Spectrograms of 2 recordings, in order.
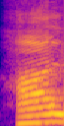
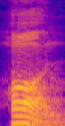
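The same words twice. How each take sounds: First: हाल with a long open 'aa'; wrong vowel. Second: हॉल with a rounded 'aw'; correct vowel. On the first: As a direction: say हाल with 'aa', as the mistaken reading. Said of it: "नहीं पढ़ेंगे". (हाल में 'आ' की आवाज़) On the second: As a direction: say हॉल with 'aw', not 'aa'. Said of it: "ए को आ से". (हॉल में 'ऑ' की गोल आवाज़) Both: Shown as a demonstration.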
